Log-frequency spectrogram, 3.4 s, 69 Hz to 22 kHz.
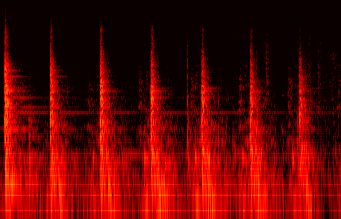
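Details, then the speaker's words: Lowered 2004 Chevrolet Astro, front end bounced: a sharp metallic clunk lands twice a second in time with the bounces. The spring, possibly a rotted or fallen-out spring isolator, or the fairly new shocks are suspected. Cause not confirmed. "I swear it's a spring I'm kind of leaning towards that myself I'm thinking it's got to be the isolator the rubber on top of the spring I think the isolator fell out"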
